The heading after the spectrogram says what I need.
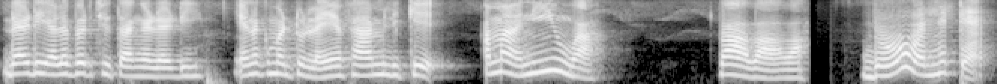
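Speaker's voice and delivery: low-pitched comic figure asking daddy; hungry animal character. Acted. Plays animal asking for food. (சாப்பாடு கேட்கும் தாழ்ந்த குரல்)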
